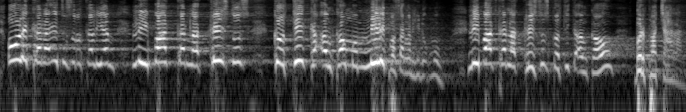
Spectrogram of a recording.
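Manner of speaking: high, loud exhortation; forceful preaching. Real, not acted. Preacher urging youth to involve Christ in dating, forceful exhortation. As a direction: urge the congregation at full force.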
